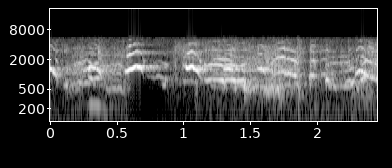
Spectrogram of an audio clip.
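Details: Amstaff puppies seven weeks old in their indoor pen, whining with wavering high whimpers and yips that rise and fall in overlapping bursts, a person's voice nearby.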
